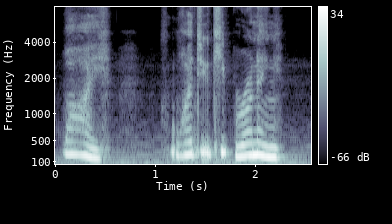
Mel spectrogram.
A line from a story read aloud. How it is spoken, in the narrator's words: whimpered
